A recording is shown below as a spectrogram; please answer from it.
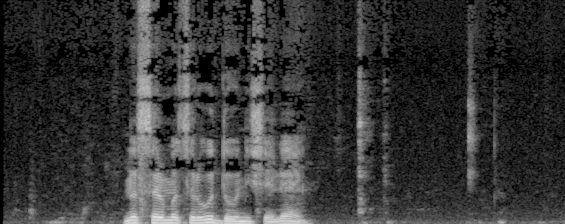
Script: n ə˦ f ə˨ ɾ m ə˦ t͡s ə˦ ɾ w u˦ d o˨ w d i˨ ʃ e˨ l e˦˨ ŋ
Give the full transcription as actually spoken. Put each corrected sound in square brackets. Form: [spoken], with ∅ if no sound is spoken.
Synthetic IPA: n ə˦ [s] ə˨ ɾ m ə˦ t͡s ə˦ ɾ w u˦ d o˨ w [n] i˨ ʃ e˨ l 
